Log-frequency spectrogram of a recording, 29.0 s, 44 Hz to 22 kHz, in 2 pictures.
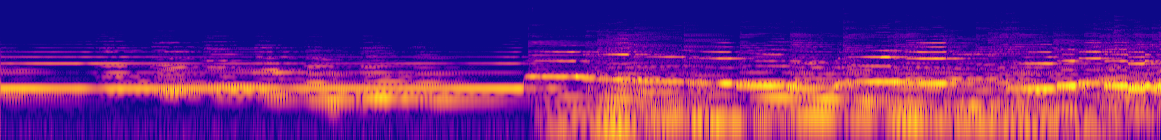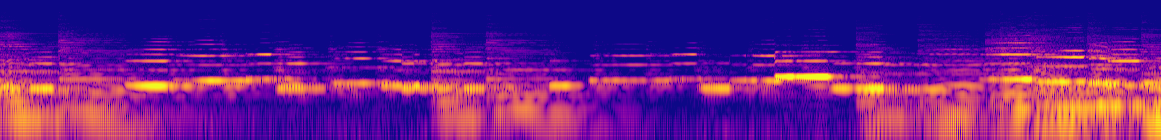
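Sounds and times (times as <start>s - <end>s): clarinet solo melody: 0.0s - 29.0s
strings: 0.0s - 29.0s.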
